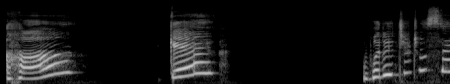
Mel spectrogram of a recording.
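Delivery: shrill, high double-take; stunned disbelief. Retold or imitated. Reacting to the cop refusing the grieving father, high shocked disbelief. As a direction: react like you can't believe what you just heard. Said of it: "I was like".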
